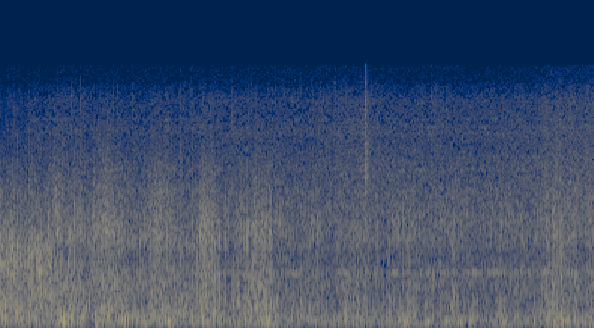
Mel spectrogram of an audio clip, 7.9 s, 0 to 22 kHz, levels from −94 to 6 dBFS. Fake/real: real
